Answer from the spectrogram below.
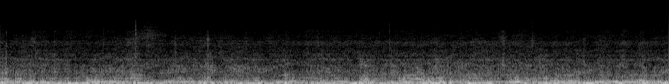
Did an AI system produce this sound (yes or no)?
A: yes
